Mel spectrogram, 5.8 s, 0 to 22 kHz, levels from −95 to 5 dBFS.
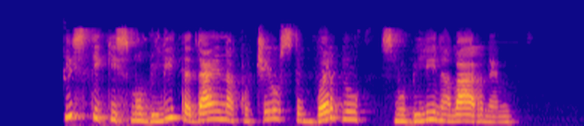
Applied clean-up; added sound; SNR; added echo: neural mask model DeepFilterNet 3.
